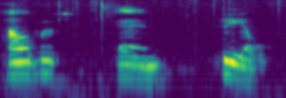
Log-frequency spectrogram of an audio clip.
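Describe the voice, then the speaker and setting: An older woman reading poems aloud in a measured, earnest way, recorded on a muffled old home cassette. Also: sits low, slightly rough. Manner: measured, earnest recitation, announcing titles and authors. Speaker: mother reading poems for her children. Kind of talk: recited poetry reading.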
